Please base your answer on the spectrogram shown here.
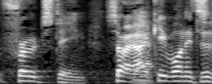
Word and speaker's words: Freudstein: It's actually pronounced Freudstein.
